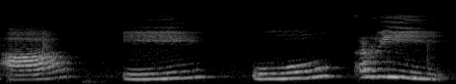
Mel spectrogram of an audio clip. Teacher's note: दीर्घ का अर्थ होता है लंबा, बड़ा, ठीक है। तो यानी कि जिनको बोलने में 2 मात्रा का समय लगता है, जिनको बोलने में ह्रस्व स्वर से दुगना समय लगता है। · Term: दीर्घ स्वर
